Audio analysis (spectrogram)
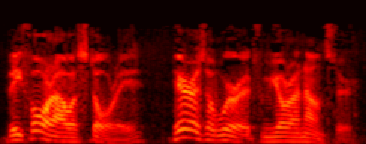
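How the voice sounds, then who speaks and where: A man's voice: fairly low pitch, wildly swooping pitch, normal speed. A man announcing a 1940s radio series in a portentous, theatrical style. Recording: noisy, muffled 1940s radio recording.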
